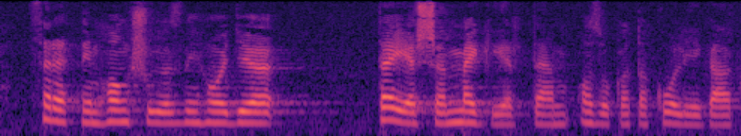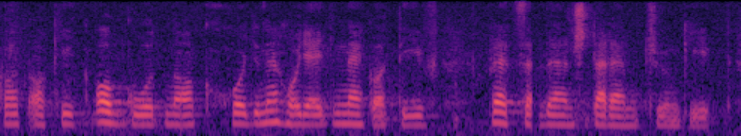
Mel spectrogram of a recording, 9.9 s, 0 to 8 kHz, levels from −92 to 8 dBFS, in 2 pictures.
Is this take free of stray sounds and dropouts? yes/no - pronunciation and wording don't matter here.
no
